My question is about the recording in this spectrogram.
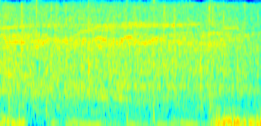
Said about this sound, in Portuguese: Palmas, palmas, palmas.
